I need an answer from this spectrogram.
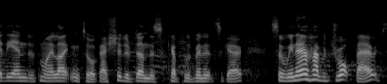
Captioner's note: audience laughs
